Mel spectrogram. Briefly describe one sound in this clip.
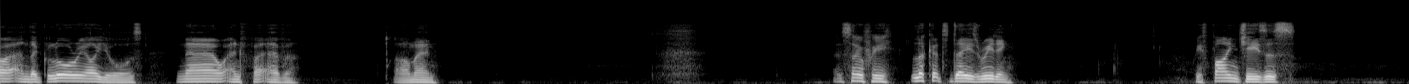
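A man speaks calmly and warmly into a close microphone, pausing between phrases.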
